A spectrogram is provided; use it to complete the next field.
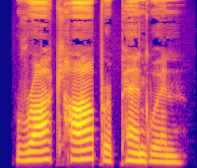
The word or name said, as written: rockhopper penguin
